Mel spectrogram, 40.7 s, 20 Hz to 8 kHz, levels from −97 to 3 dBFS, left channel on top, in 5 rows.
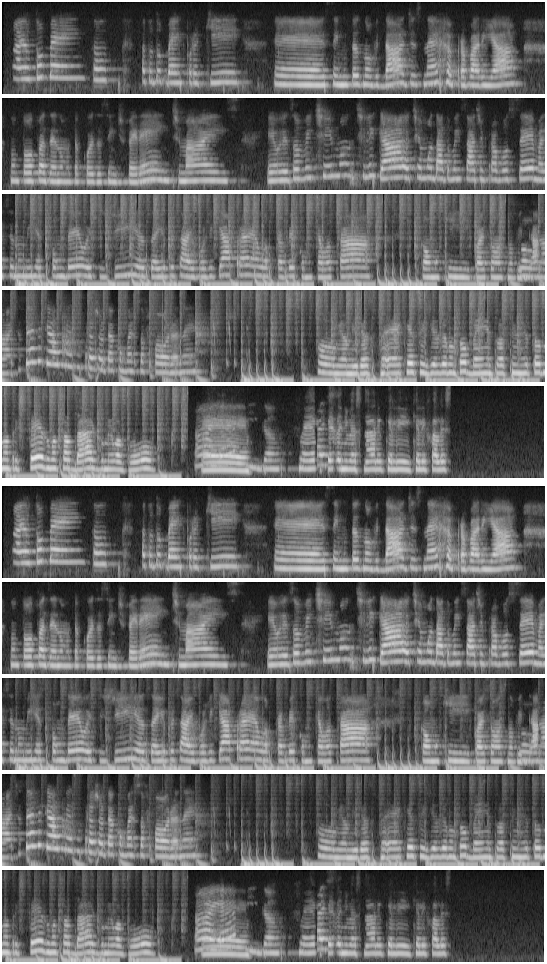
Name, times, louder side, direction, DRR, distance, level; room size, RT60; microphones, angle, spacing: voice 1, 0.2-3.8 4.1-11.6 12.1-22.1 22.6-27.5 35.5-37.0 37.3-37.5, right 2 dB, 20° right, 0.6 m, -25 dB
sound 1, 16.5-24.1 24.3-35.4, left 2 dB, 85° left, 1.9 m, -30 dB
voice 2, 24.0-24.5 29.2-34.9 35.6-36.3 37.0-39.3, left 4 dB, 45° left, 0.5 m, -22 dB
head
